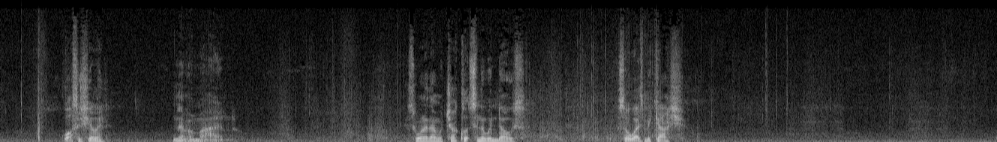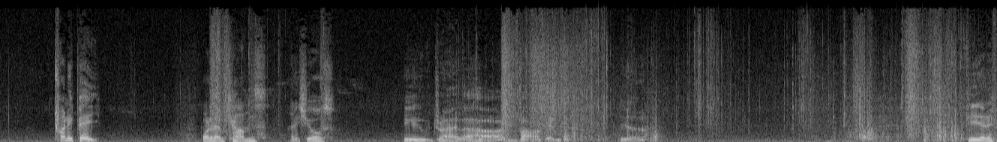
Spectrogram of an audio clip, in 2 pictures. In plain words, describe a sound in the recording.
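A teenage boy talks nearby, calmly.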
